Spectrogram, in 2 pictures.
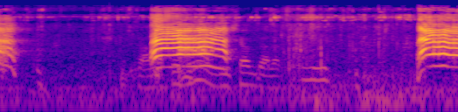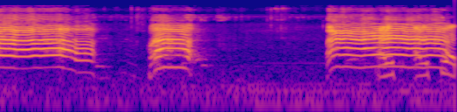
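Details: A goat gives loud, drawn-out, wavering bleats of about a second each, four calls separated by pauses, with people talking nearby.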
